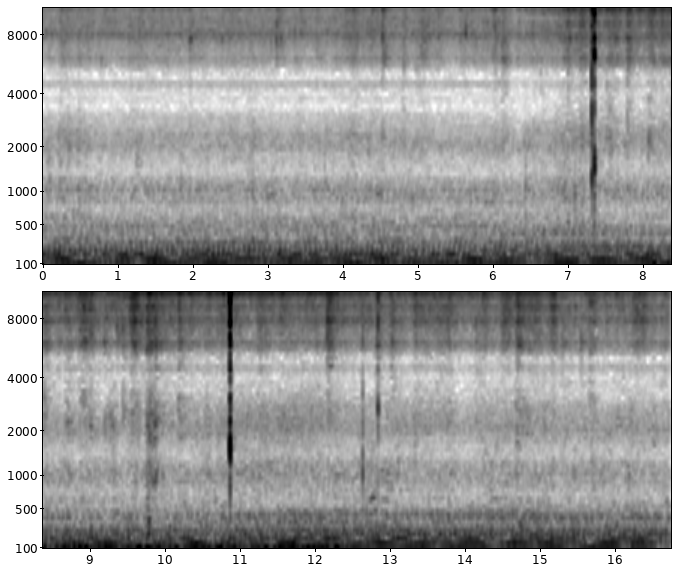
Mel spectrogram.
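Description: A motor running with a steady low hum, with a couple of light clicks about seven and eleven seconds in.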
